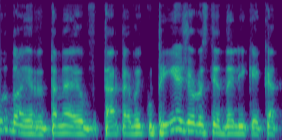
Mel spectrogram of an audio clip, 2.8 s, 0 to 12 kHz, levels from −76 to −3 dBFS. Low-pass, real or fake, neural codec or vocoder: 10.8 kHz; real; none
